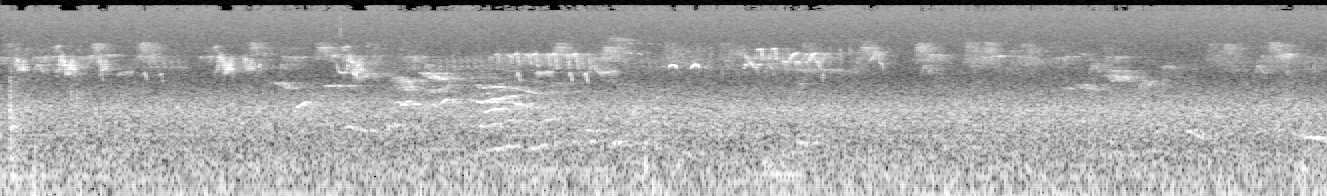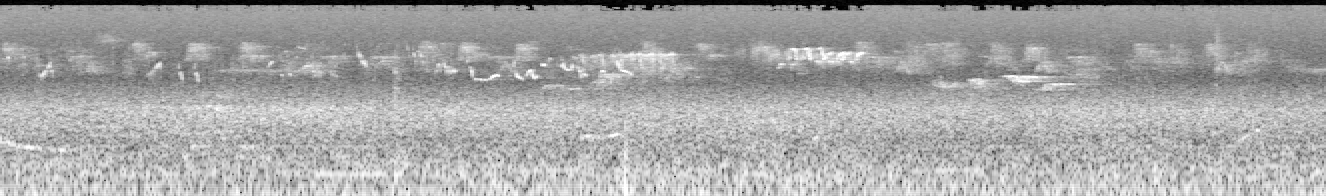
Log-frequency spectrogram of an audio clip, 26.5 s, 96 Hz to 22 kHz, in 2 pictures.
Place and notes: Egenolfstraße, Limburg an der Lahn, Deutschland - Sonntagmorgenstimmung
Landkreis Limburg-Weilburg, Hessen, Deutschland, 15 May 2022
